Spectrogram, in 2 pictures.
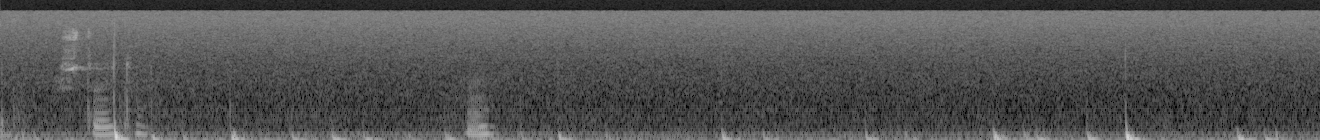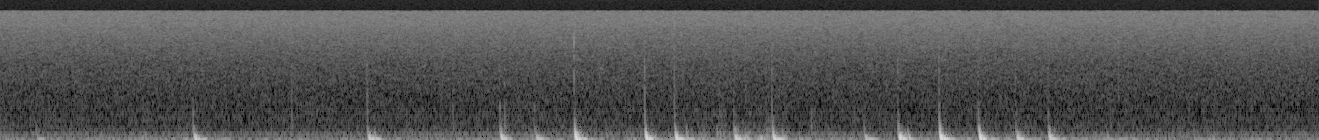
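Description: Laser shots from a video game fire in quick, uneven bursts.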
